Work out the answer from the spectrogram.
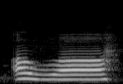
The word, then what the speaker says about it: Allah: Cara membacanya yaitu dengan menjorokkan kedua bibir ke depan. Contohnya, Allah.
